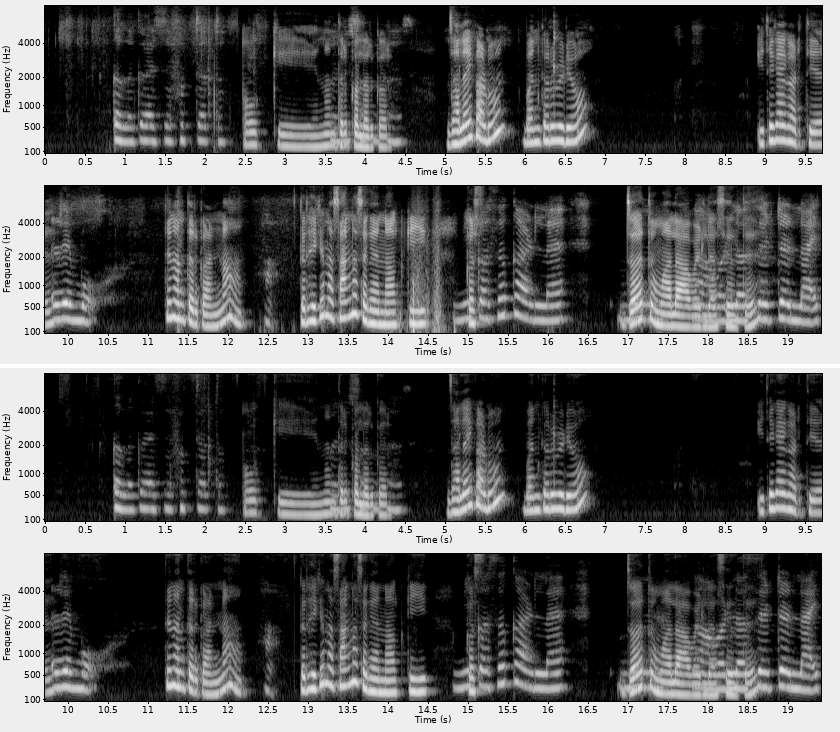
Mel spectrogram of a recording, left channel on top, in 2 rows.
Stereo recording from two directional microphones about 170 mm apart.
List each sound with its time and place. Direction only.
0.8 s child singing: 40° left (ahead or behind)
2.4 s speech: 10° right (ahead or behind)
8.9 s speech: 5° right (ahead or behind)
9.8 s child singing: 35° left (ahead or behind)
11.2 s a woman's voice: 5° right (ahead or behind)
